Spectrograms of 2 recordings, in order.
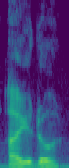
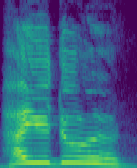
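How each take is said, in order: First: It is said in a flat, even tone. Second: It is said with excited, bright enthusiasm. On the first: Greeting someone politely without making a fuss. "I pretty much don't change the tone of my voice" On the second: Greeting someone like a long lost friend. "I ain't gonna say"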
